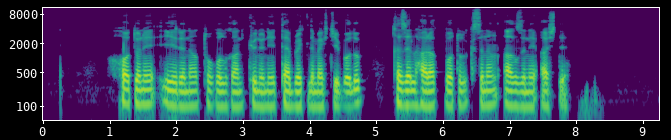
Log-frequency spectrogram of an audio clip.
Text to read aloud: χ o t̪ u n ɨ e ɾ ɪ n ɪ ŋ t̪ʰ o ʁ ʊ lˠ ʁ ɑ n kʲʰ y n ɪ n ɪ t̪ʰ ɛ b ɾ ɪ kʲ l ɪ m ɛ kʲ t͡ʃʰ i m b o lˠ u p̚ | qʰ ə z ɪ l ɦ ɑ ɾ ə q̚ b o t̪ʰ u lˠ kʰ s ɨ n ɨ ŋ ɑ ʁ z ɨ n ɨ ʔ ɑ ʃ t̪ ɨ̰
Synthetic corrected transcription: χ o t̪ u n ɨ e ɾ ɪ n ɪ ŋ t̪ʰ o ʁ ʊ lˠ ʁ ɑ n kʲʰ y n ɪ n ɪ t̪ʰ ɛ b ɾ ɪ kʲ l ɪ m ɛ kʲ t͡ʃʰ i b o lˠ u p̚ | qʰ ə z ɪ l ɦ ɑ ɾ ɑ q̚ b o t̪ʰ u lˠ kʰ s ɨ n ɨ ŋ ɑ ʁ z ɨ n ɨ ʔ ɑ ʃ t̪ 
